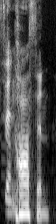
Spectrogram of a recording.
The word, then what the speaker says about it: Cawthon: Cawthon.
